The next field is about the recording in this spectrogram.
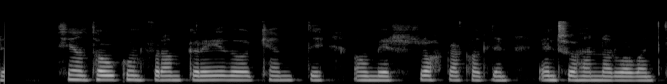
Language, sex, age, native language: Icelandic, male, 18-19, Icelandic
